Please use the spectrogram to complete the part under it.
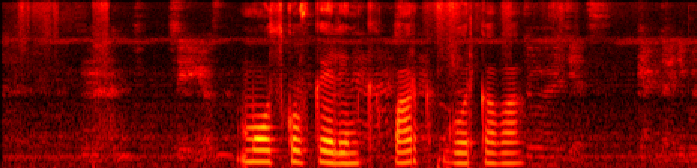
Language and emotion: Russian, neutral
